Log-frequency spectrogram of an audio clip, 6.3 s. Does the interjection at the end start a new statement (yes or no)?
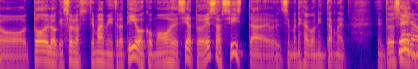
yes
